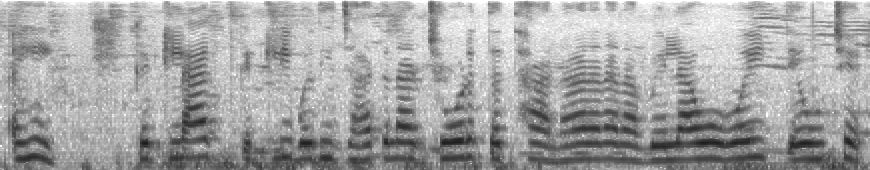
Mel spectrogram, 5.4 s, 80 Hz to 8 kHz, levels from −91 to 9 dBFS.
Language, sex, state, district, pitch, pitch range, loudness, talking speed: Gujarati, female, Gujarat, Valsad, 270 Hz, 265-285 Hz, -14 LUFS, 130 wpm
